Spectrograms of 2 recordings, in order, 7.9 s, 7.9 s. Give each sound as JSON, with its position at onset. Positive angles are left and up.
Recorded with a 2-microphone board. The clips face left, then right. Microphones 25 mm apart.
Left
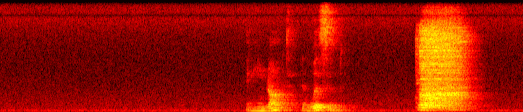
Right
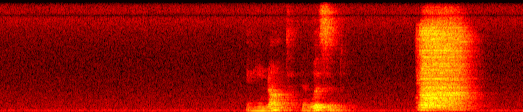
{"t": 3.7, "sound": "a man speaking", "side_deg": 40, "distance_m": 3.0}
{"t": 6.2, "sound": "a drill", "side_deg": 75, "distance_m": 3.5}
